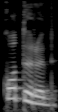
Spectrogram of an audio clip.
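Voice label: "котырыд", Komi, female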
